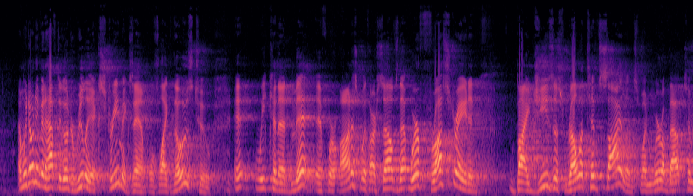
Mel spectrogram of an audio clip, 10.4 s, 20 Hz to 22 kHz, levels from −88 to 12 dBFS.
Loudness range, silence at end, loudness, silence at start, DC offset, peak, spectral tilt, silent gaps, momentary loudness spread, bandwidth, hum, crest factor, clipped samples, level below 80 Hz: 3 LU; 0 s; -15 LUFS; 0.25 s; under 0.1%; 0 dBFS; -6 dB/octave; none; 10 LU; 13.5 kHz; none; 16 dB; under 0.1%; -58 dBFS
